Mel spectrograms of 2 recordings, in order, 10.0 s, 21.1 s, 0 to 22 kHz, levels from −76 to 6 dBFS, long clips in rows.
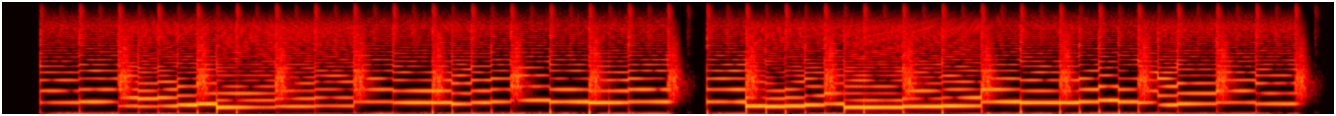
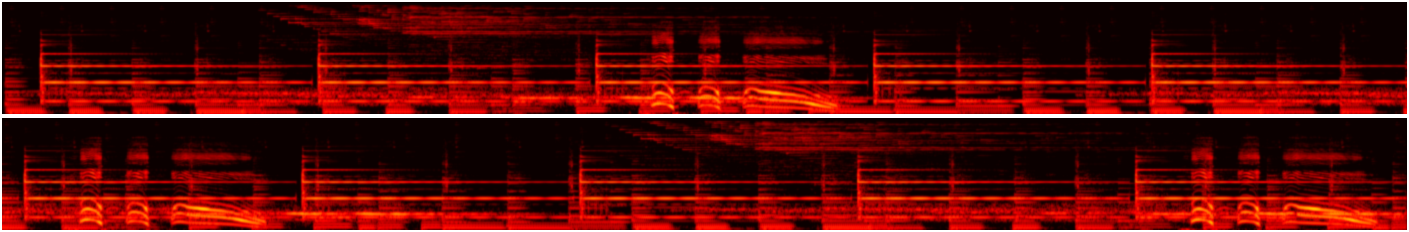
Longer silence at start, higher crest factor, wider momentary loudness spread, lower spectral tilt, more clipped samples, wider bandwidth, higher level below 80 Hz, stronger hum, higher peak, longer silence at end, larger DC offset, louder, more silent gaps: about the same, 0 s vs 0.05 s; about the same, 14 dB vs 18 dB; second, 4 LU vs 11 LU; second, -1.5 dB/octave vs -3 dB/octave; neither; about the same, over 20 kHz vs over 20 kHz; about the same, -48 dBFS vs -52 dBFS; neither; first, -8 dBFS vs -14 dBFS; about the same, 0 s vs 0 s; first, 0.8% vs under 0.1%; first, -22 LUFS vs -31 LUFS; neither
